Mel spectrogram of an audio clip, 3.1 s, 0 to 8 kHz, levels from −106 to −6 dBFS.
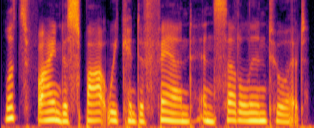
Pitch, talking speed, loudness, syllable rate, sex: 185 Hz, 210 wpm, -17 LUFS, 4.7 syllables/s, female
